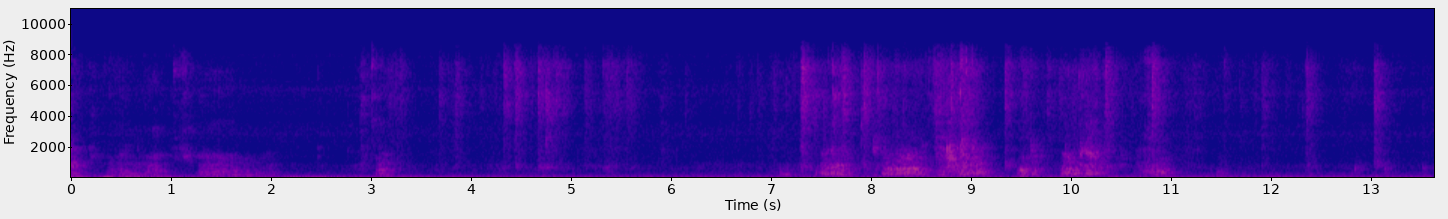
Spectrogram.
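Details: Bull Terrier bitch play fighting with her pups, giving low rough growls and scuffling noises in uneven bursts, with louder snarling flurries in the second half.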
